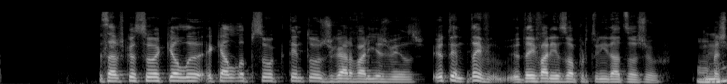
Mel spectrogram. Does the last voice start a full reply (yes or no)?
no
